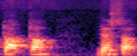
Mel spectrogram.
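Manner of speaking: ordinary talk, nothing marked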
